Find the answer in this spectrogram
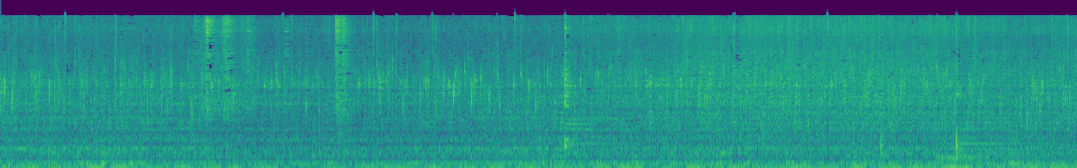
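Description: Sliced onion, lemongrass and red chillies sizzling in hot oil in a wok, stirred with a spatula that gives a few sharp taps and scrapes against the pan.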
